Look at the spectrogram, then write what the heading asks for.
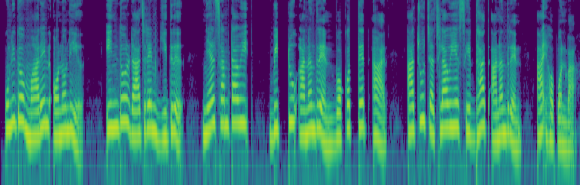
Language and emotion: Santali, neutral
